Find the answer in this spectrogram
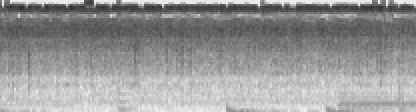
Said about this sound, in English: We will add our vegetables into the pot and mix.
